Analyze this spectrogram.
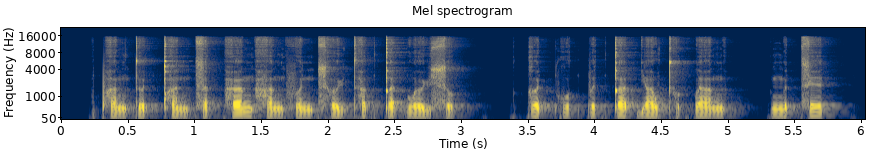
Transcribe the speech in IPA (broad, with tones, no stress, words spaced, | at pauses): pʰɐ˨˩ŋt̪ɵ˨˥t̚pʰɐ˨˩nt͡sɐ˨k̚ hœː˥ŋhɐ˨ŋ fɵ˧nt͡sʰɵ˧ɥt̪ʰɐ˥k̚ t̪ɐ˨˥t̚wɵ˧ɥ sʊ˧k̚ | kɵ˧t̚kʷɐ˧k̚pɪ˧k̚t̪ɐ˧t̚ jɐ˧wt̪ʰʊ˨˥k̚lɐ˧ŋ | ŋɵ˧t̚sɪ˥k̚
